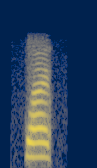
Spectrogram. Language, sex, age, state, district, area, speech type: Manipuri, female, 60+, Manipur, Kangpokpi, urban, conversation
